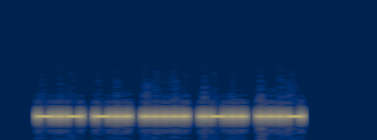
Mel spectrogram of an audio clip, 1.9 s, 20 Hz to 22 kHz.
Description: Morse code, heard as a keyed tone, about 51 wpm, 700 Hz. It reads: KD5LV
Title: USA Call Signs - 5 Characters - 3x Character Spacing - 50wpm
